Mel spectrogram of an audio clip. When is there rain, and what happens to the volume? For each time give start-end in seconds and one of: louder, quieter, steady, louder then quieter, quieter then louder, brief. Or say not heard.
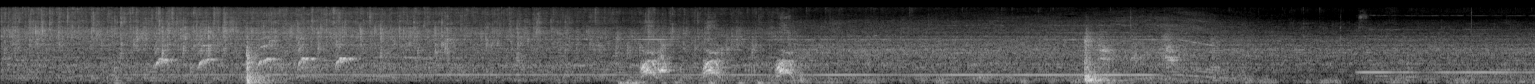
0.0-15.3 quieter.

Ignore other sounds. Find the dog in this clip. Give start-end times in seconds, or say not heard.
1.5-3.5, 6.2-8.0, 10.9-11.8.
